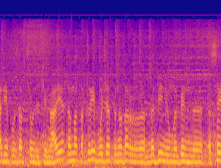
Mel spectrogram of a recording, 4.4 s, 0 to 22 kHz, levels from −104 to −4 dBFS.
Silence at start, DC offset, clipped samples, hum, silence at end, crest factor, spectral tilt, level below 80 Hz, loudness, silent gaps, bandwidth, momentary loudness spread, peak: 0 s; under 0.1%; under 0.1%; none; 0 s; 12 dB; -7.5 dB/octave; -42 dBFS; -19 LUFS; none; 13 kHz; 3 LU; -6 dBFS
